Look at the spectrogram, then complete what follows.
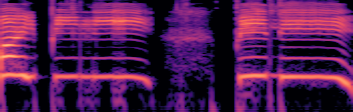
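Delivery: very high-pitched, small, cute little creature voice. Describing the movie, imitating the creature's cute lines: Gizmo voice. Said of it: "doing the voice of Gizmo".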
